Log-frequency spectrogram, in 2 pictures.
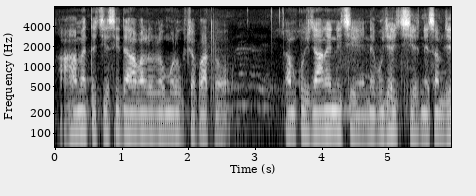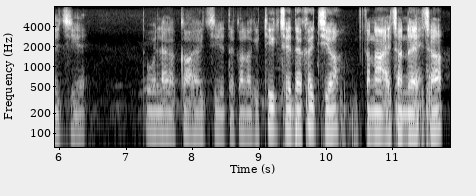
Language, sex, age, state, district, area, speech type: Maithili, male, 30-45, Bihar, Madhepura, rural, spontaneous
